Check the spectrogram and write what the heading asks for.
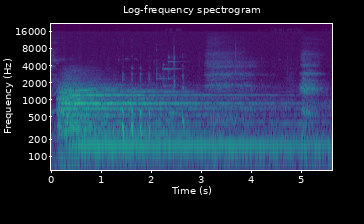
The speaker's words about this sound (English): Speaking of total collapse of electrical infrastructures, I think I hear a bell ringing.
